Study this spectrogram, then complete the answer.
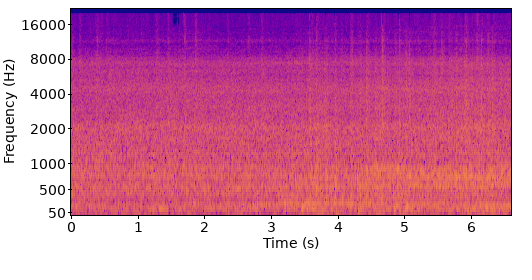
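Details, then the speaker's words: Old Lima Class 40 model locomotive in BR green on a replacement motorised chassis after the original front bogie failed; quiet, even whirr with light rail clicking, no stutter or strain, no pickup issues, low current draw, smooth running. "In fact, I'd go as far as to say this may be the best running Lima model I've come across. It pulls away nice and slowly, it's quiet, it runs smoothly, there's no pickup issues, and it's got a pretty low current draw, so you know, what more do you want?"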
